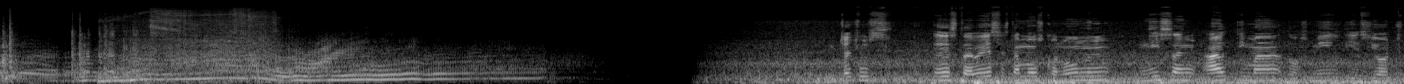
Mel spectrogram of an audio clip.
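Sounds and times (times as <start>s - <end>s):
race car engine: 0.0s - 6.0s.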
